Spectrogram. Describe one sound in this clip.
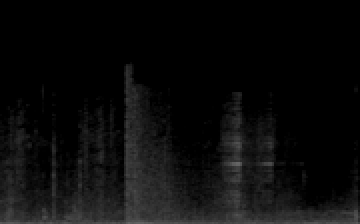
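An electric blast bursts with a crackling snap.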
